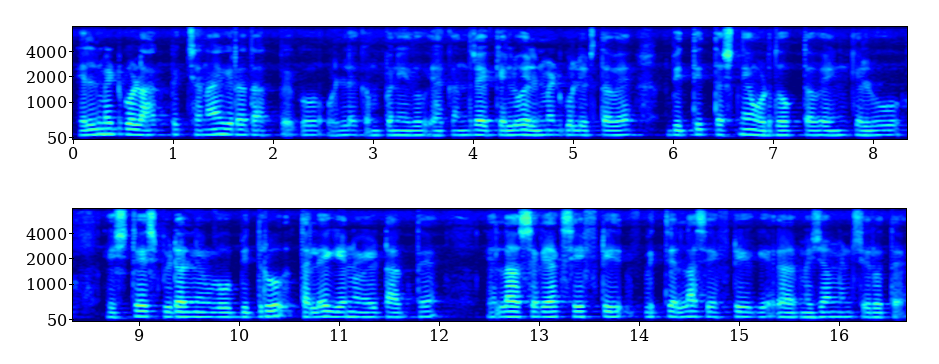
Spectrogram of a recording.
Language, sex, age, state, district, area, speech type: Kannada, male, 18-30, Karnataka, Mysore, urban, spontaneous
